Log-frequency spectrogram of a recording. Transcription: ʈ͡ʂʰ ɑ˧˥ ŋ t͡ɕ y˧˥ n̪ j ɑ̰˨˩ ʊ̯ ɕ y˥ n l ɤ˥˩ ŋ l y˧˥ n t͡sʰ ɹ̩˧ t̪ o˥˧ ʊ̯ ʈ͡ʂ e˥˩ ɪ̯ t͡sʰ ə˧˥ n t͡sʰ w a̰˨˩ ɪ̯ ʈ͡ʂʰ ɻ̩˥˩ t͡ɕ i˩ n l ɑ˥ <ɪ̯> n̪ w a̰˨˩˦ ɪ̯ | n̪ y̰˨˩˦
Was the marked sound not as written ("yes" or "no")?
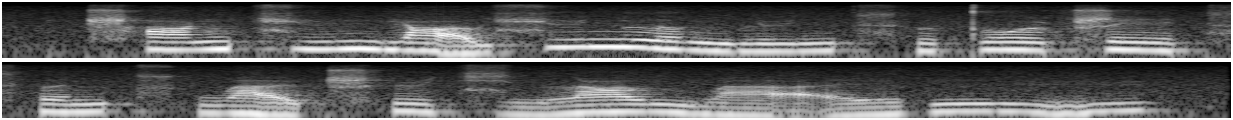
yes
